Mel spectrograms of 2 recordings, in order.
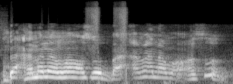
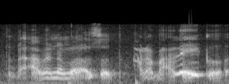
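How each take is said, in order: First: Very high, put-on whiny plea; mock pleading. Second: Very high, breathless whispered plea; whispered squeak. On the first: Gamer pleading with the game, squeaky and high. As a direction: beg in a squeaky cartoon voice. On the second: Acted. Gamer begging the game in a tiny whispered squeak. Pleading with game after dying.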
